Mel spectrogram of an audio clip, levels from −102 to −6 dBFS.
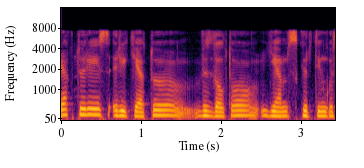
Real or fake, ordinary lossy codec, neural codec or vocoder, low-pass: real; Opus, 64 kbps; none; 7.2 kHz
